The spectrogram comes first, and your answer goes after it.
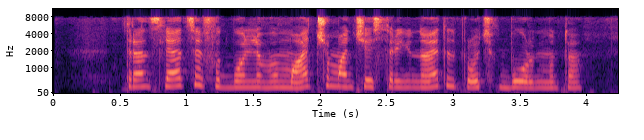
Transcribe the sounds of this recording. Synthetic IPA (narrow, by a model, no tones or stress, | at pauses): t̪ɾɐnsʲlʲat̪sɨjəfʊd̪̚bo̞lʲnəvəmat͡ɕːəmanʲt͡ɕest̪əɾəjʊnajt̪ɨt̪̚pɾo̞tʲɪ̥fbornmʊt̪ə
